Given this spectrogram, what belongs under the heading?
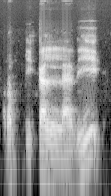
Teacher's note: ini ada kasroh ketemu ya mati, namanya mad tabi'i atau mad asli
